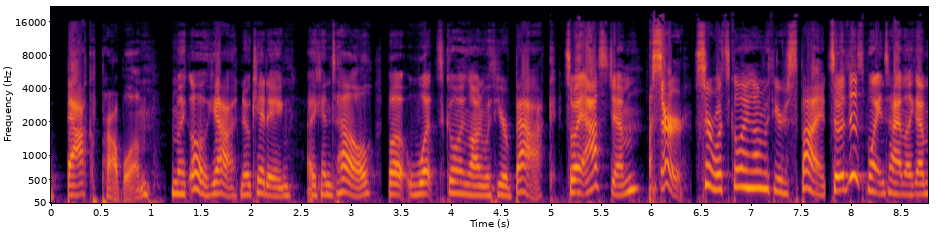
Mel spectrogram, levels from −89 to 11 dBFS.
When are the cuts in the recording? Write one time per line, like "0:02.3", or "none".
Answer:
0:01.1
0:05.1
0:07.7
